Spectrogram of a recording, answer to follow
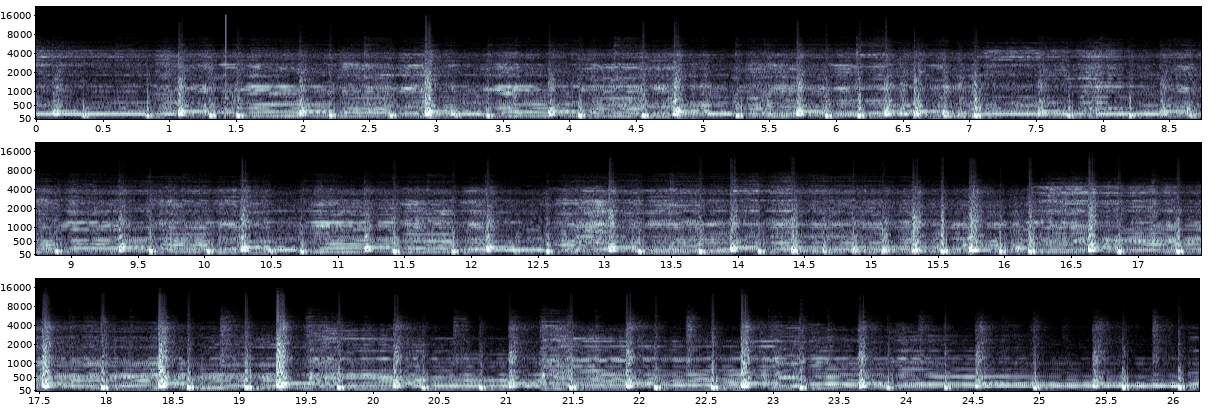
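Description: A band playing live in the studio: a drum kit keeps a steady beat under electric guitars.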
